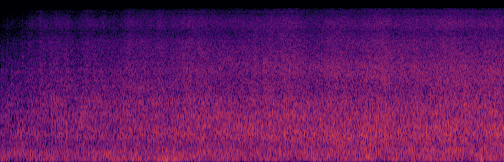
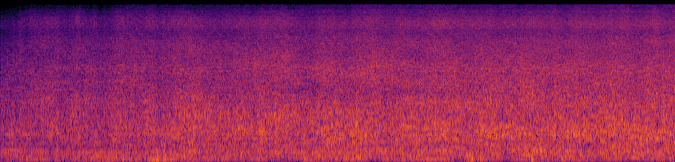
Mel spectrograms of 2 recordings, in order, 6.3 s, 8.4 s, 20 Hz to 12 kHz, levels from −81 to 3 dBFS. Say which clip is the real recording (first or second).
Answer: first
